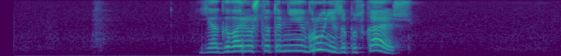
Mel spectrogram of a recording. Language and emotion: Russian, angry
